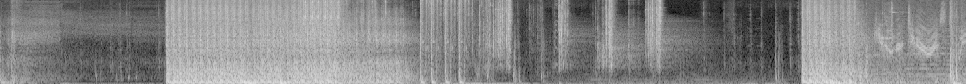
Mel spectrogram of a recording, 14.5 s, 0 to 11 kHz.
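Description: Dense bursts of automatic and single-shot gunfire from a round of the shooter game Counter-Strike 2, loud and sharp, in two long heavy volleys with scattered pops in between, mixed with game sound effects.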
